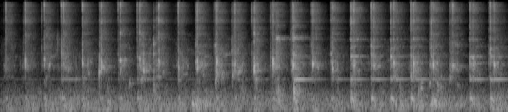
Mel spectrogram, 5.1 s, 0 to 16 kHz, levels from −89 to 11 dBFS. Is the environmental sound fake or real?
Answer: fake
